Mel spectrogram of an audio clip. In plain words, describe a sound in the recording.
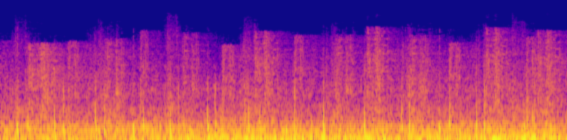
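Footsteps run quickly across a hard stone floor.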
